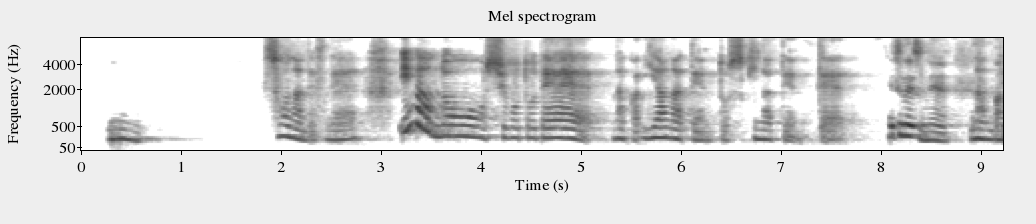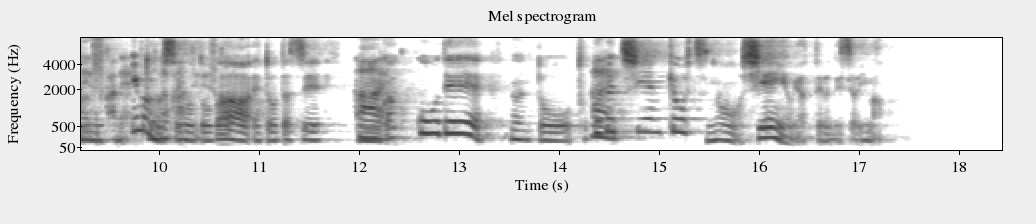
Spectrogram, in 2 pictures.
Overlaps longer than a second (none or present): present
